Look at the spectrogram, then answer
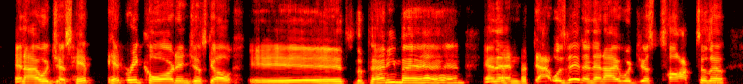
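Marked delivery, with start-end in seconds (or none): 2.5-4.7 very slow, creepy, drawn-out voice. Recalling how he introduced his videos, a speaker uses a creepy voice. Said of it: "with this creepy voice".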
